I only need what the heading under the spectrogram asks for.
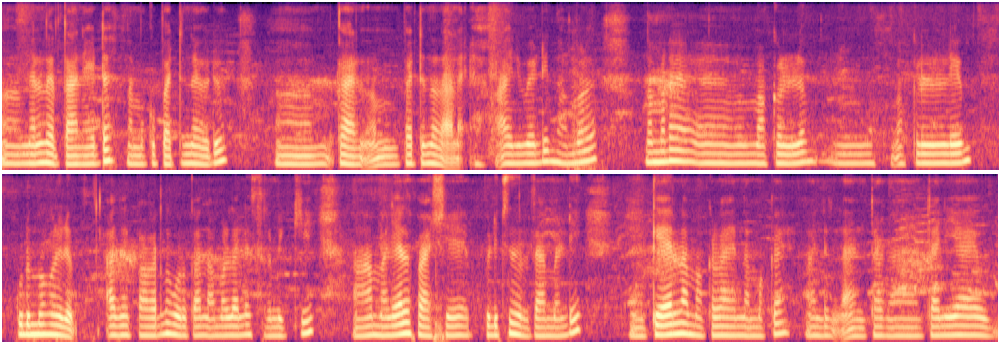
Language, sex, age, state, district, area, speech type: Malayalam, female, 45-60, Kerala, Pathanamthitta, rural, spontaneous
